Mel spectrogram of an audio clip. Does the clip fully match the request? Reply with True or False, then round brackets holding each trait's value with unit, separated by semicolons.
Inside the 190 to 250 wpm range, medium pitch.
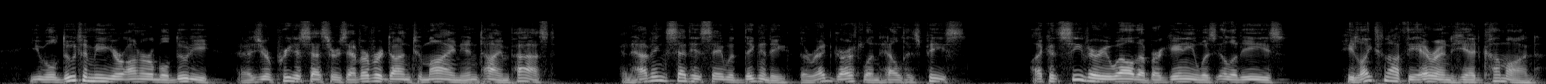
False (200 wpm; 115 Hz)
